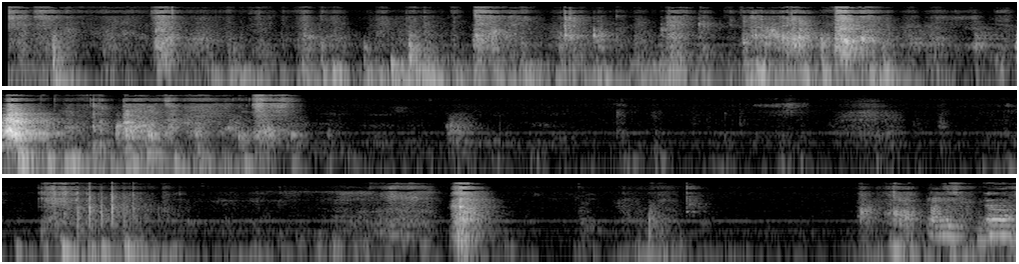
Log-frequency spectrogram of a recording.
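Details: Kumo the Keeshond and Sully the Boston Terrier play-wrestle in their living room. Scuffling, growly barks and yips burst out over about nine seconds, then a quiet stretch broken by a few short, scattered noises.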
